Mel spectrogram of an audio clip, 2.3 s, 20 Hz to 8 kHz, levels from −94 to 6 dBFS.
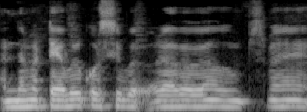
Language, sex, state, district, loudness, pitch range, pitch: Hindi, male, Bihar, Jahanabad, -25 LUFS, 120-125 Hz, 125 Hz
